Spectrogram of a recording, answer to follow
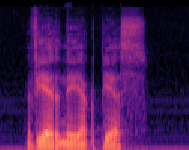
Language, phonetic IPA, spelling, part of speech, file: Polish, [ˈvʲjɛrnɨ ˈjak ˈpʲjɛs], wierny jak pies, adjectival phrase, Pl-wierny jak pies.ogg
